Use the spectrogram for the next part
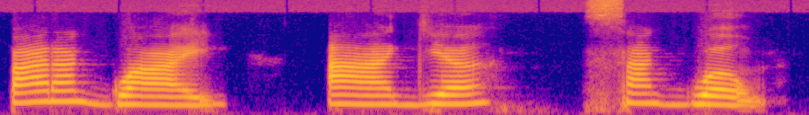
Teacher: uma vogal e duas semivogais na mesma sílaba. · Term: Tritongo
